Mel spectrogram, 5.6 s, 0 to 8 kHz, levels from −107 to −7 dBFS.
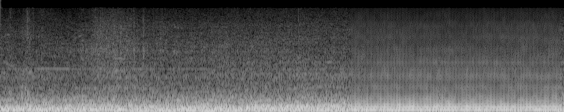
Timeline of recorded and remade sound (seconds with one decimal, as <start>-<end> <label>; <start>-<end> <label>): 0.0-3.5 recorded; 3.5-5.6 remade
